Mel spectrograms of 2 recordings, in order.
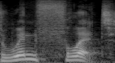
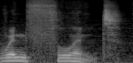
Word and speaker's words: Winflit: It's Winflit, not Winflint.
